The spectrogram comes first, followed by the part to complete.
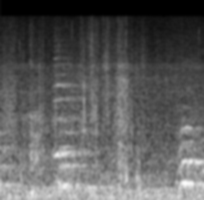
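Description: Two short pitched animal calls, about a second apart, the second louder, over a steady background noise.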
